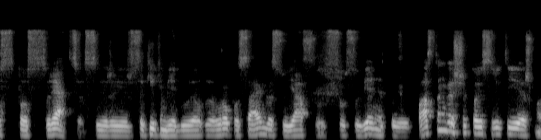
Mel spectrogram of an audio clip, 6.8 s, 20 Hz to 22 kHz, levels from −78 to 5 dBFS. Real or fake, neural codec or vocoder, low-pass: real; none; 9.9 kHz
